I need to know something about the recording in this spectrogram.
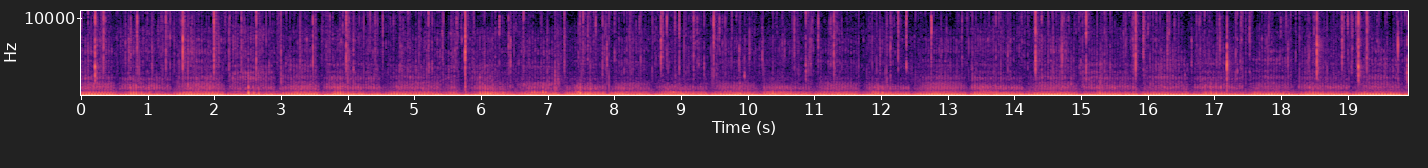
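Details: Sustained purring from a pet cat, a low vibrating hum rising and falling in regular breath-paced waves for twenty seconds, accompanied by continual crackling and popping from a wood fire.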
